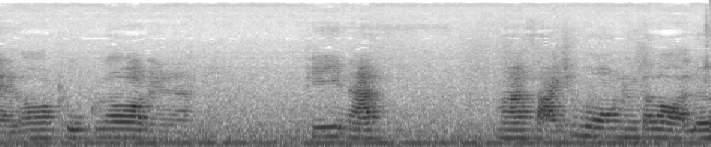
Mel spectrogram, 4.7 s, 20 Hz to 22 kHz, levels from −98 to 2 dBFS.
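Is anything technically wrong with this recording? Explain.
No, nothing technically wrong can be heard in this speech recording. No fault turns up anywhere in it.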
